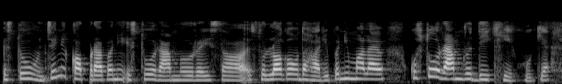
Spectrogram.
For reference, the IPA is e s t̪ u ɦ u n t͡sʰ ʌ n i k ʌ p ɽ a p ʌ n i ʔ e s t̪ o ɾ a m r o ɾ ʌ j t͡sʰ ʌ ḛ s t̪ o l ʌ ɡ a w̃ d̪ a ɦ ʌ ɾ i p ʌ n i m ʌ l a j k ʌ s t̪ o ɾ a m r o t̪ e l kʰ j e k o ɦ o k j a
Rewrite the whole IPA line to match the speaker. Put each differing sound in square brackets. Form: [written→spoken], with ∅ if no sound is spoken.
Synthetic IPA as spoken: e s t̪ [u→o] ɦ u n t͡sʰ ʌ n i k ʌ p ɽ a p ʌ n i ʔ e s t̪ o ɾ a m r o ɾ ʌ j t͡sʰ ʌ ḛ s t̪ o l ʌ ɡ a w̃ d̪ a ɦ ʌ ɾ i p ʌ n i m ʌ l a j k ʌ s t̪ o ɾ a m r o [t̪→d̪] e [l→∅] kʰ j e k o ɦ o k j a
